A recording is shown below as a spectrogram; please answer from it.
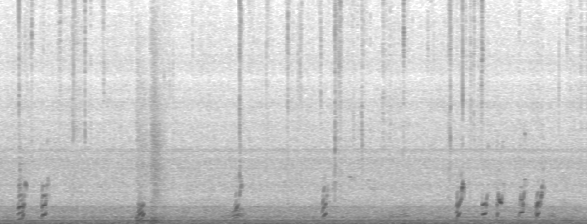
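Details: Silver pheasants in the United States give short, squeaky clucking notes in loose clusters of two or three, spread over several seconds, over a steady low hum.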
